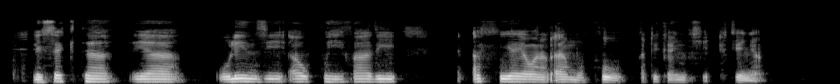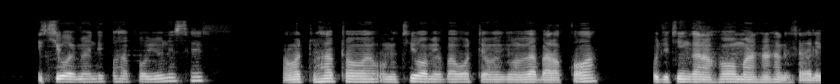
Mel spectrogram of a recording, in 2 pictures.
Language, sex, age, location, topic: Swahili, male, 18-24, Wajir, health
